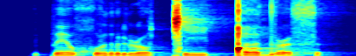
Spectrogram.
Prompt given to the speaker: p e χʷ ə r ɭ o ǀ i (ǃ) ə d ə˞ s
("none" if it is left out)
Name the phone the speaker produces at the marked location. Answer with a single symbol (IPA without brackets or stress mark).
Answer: ǃ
